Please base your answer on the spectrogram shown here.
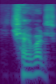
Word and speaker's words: Chaiwat: Chaiwat, do I pronounce it right? Chaiwat's good, yeah.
